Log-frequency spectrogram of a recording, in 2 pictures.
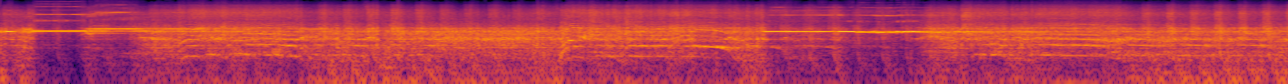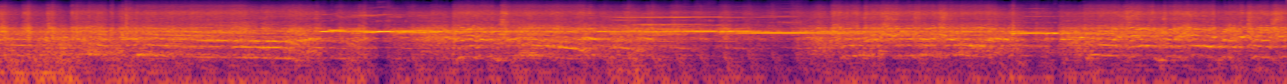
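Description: Live harsh noise from electronic gear: a loud, dense wall of distorted noise with wavering pitched tones and a held high whine, broken by a few brief, sudden cuts.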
